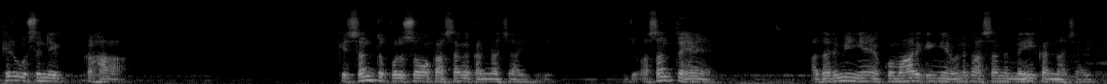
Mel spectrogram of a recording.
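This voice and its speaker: A man's voice: mid-range voice, slow pace, long pauses, darkish tone, a little hiss or hum. A man narrating a scripture story in a devotional sermon style, dramatic and storytelling. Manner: dramatic, voices emotional quotes within the story; devout greetings, storytelling cadence.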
